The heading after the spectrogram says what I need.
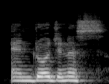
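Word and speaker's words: androgynous: तो इन दोनों वर्ड से मिलकर एक वर्ड बनता है ए एन डी आर ओ जी वाई जी वाई एन ओ यू एस एंड्रोजेनस ज का साउंड आएगा इसमें भी ज का ठीक है एंड्रोजेनस एंड्रोजेनस कौन होता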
